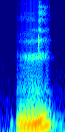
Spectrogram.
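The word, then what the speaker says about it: mis: Okay, then E-T-T-R-E will give you this E-S, but then you don't pronounce the S, so you get I. Mettre, mi, and then E-N-D-R-E, I-S, but then same thing here, the sound I.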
